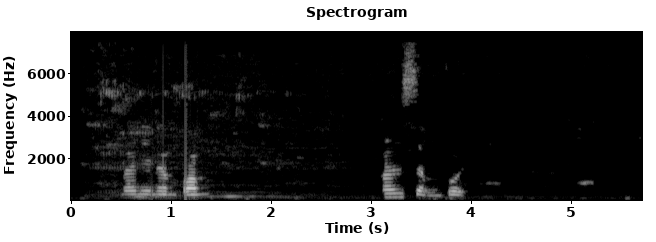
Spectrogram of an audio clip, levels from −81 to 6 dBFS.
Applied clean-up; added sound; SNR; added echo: none; none; none; none.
